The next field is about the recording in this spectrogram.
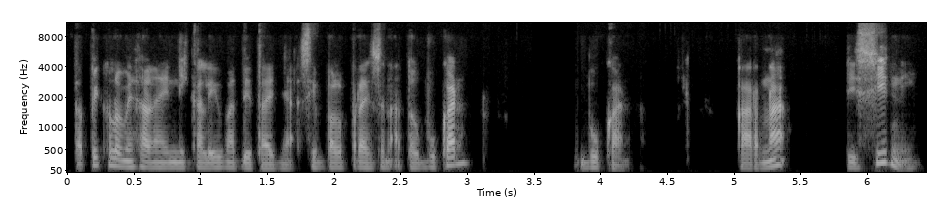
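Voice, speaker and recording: A young man with an Indonesian accent teaches English grammar in a recorded lecture. His voice sits in a middle register, and he slows down deliberately to model example sentences. The sound is dry and close to the mic. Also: medium pitch, a little mellow, no room sound, muffled recording.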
